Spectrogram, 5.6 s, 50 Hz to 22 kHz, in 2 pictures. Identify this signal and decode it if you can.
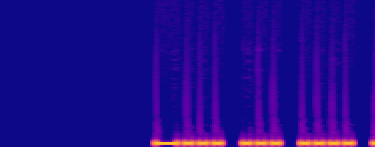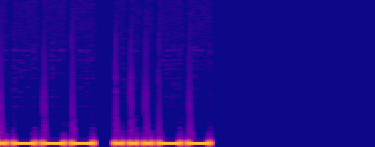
Morse code, heard as a keyed tone, about 22 wpm, 700 Hz. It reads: BSHJ3
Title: Code Groups - 5 Letter:Numbers - 22wpm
